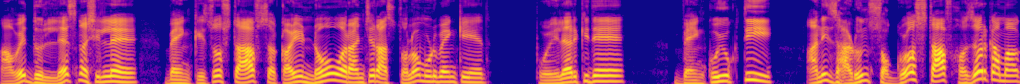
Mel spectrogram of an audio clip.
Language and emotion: Goan Konkani, surprised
